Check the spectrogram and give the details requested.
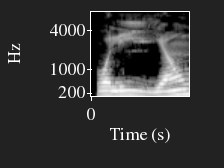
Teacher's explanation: لام کی زیر کو یا کے ساتھ ملائیں گے اور آگے تنوین زبر کو واو کے ساتھ، تو یہاں پہ ادغام ہوگا، ادغام مع الغنہ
